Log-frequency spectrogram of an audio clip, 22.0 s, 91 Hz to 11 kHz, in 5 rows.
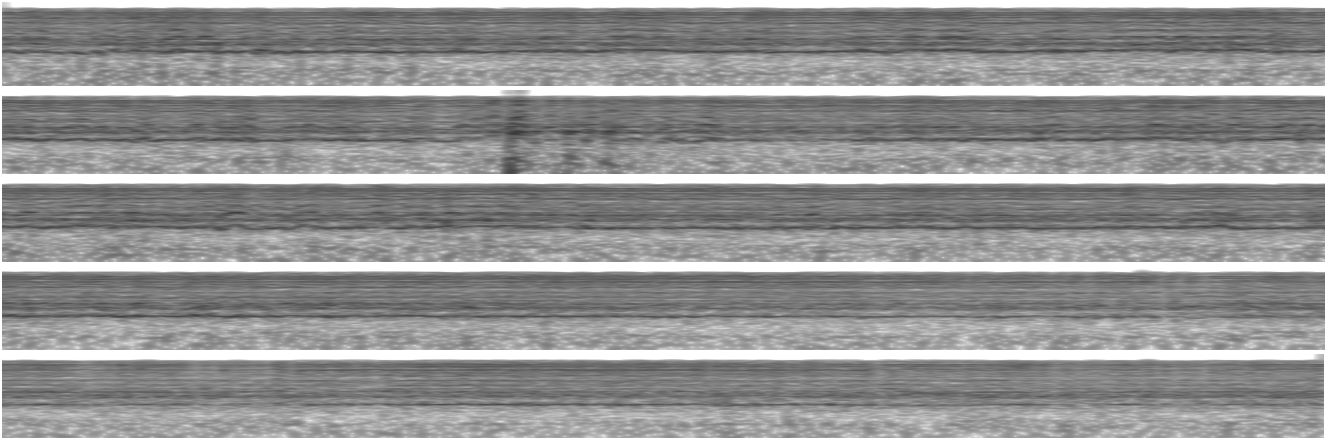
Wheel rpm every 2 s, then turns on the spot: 160, 160, 160, 170, 160, 160, 160, 160, 160, 160, 160.
none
